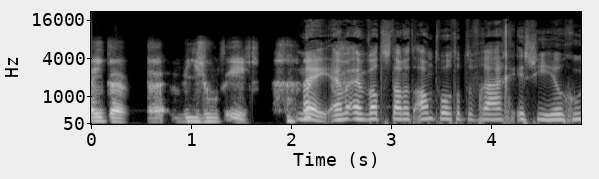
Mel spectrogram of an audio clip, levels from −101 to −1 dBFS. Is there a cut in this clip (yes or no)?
no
